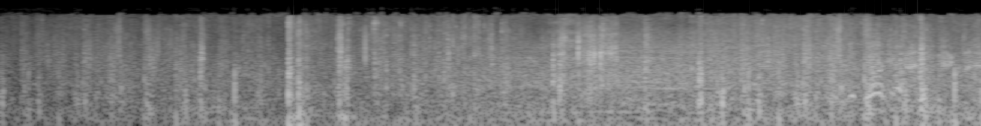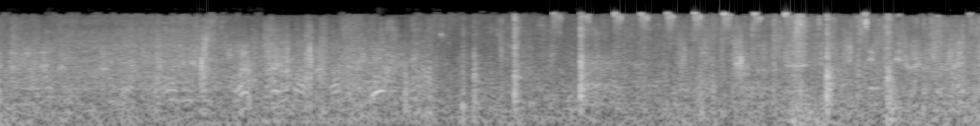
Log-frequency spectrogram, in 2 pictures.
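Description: Indistinct overlapping voices and commotion that start very quiet and grow steadily louder, with scattered sharp clicks that come thicker near the end.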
